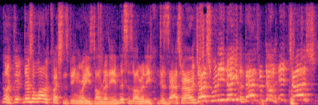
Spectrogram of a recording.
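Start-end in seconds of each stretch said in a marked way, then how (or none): 3.9-6.3 calling out. Acted. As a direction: shout it high across the room. Calling out to guest.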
